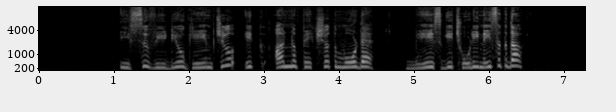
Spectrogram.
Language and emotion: Dogri, surprised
